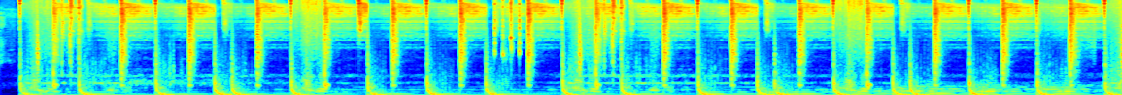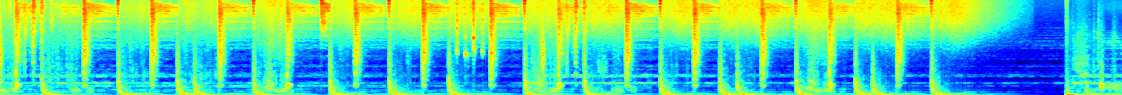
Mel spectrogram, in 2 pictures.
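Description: An unreleased dub track by a Brazilian producer plays on its own, driven by a deep, heavy bassline and steady, evenly spaced beats, with echoing layers above; it stays loud throughout before cutting out briefly near the end.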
